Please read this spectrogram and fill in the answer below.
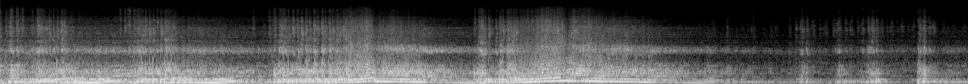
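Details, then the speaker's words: Carbureted first-gen project truck, slightly warmed up: on snap throttle the revs rise and sag repeatedly, bogging down and nearly dying before roaring back; easing into the throttle is fine, cause unknown. "when I would smack the accelerator the thing would kind of bog down and almost die you know in then it would kind of roar back to life"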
